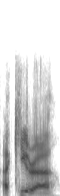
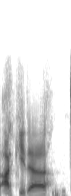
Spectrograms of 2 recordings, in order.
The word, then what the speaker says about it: Akira: And while he's getting checked out by doctors, it's discovered that his psychic abilities are similar to those of Akira or Akira, to pronounce it more accurately, but less westerny.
